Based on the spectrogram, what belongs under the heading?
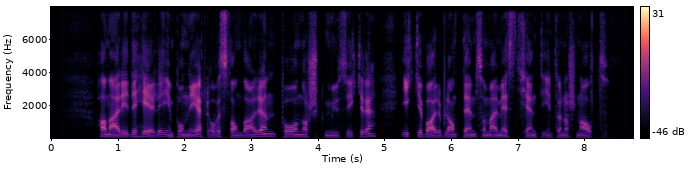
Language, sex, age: Norwegian, male, 52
